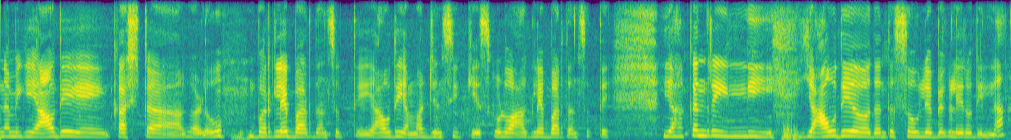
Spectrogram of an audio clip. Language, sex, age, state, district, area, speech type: Kannada, female, 45-60, Karnataka, Chikkamagaluru, rural, spontaneous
